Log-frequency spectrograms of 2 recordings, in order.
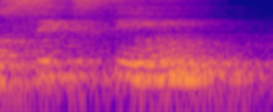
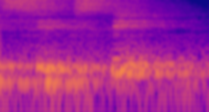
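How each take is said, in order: First: "sixteen" with a long rising final syllable; six-TEEN, end-stressed. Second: "sixty" softer, with a short weak ending; SIX-ty, front-stressed. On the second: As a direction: hit the start of "sixty", let "ty" shrink. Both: Shown as a demonstration. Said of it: "Mesma coisa no nosso".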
